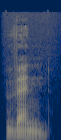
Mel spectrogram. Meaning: 1. when, whenever 2. if (on the condition that)
- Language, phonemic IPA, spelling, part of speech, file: German, /vɛn/, wenn, conjunction, De-wenn.ogg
